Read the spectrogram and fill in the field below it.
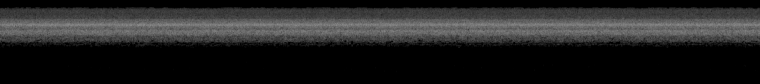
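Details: A summer cicada chorus holds one unbroken, hissing high drone at constant loudness, a seamless wall of insect buzzing with no breaks and no other sounds.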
